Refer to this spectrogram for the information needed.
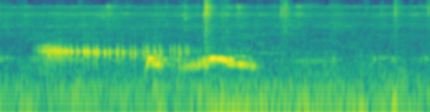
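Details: Loud song of a local zebra dove, played to coax other doves into singing, opening with a quick run of staccato clicking notes that slows, then a single gentle falling coo and faint background hiss.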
